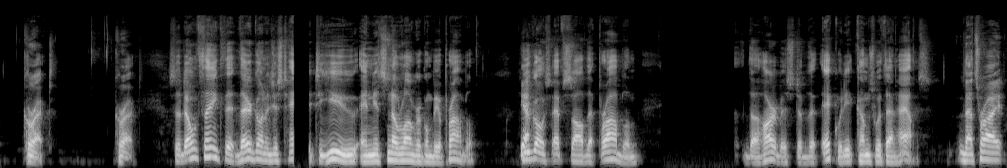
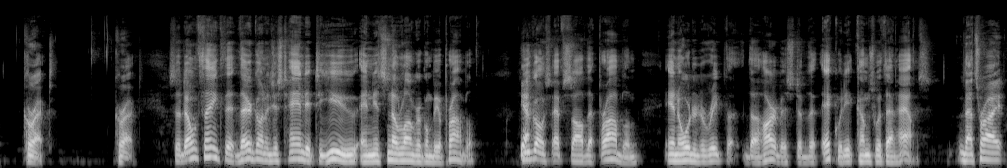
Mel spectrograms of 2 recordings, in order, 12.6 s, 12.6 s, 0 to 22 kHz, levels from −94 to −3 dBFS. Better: second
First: audio cutting out; at 3.5 s and at 8.5 s for 1 s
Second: none

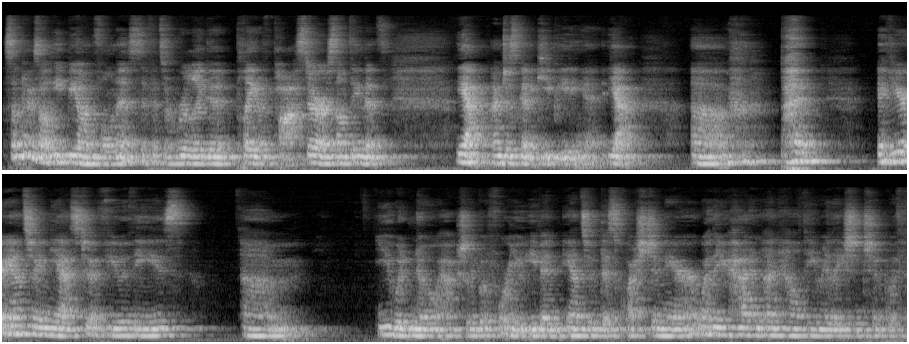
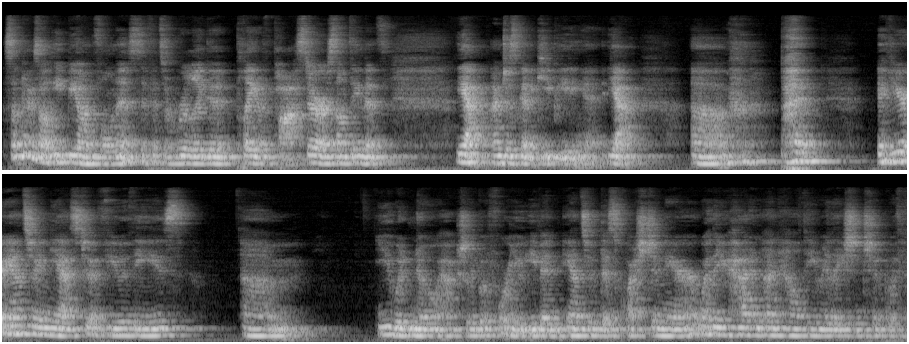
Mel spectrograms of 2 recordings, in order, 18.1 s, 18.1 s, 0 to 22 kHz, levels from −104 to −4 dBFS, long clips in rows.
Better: neither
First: room echo; noticeable; dies away in 0.5 s // off-mic speech; far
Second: room echo; noticeable; dies away in 0.5 s // off-mic speech; far

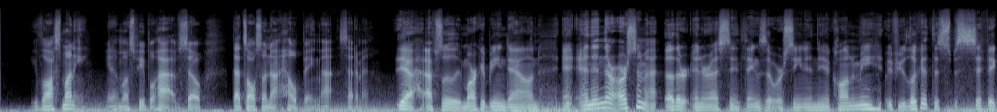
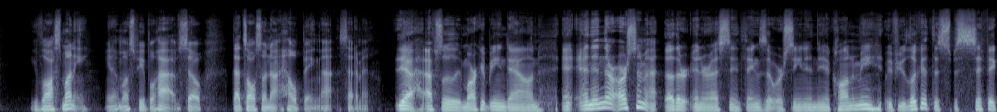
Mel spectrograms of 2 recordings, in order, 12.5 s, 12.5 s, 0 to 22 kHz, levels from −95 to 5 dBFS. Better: second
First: low rumble; faint; throughout; 25 dB below the speech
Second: none

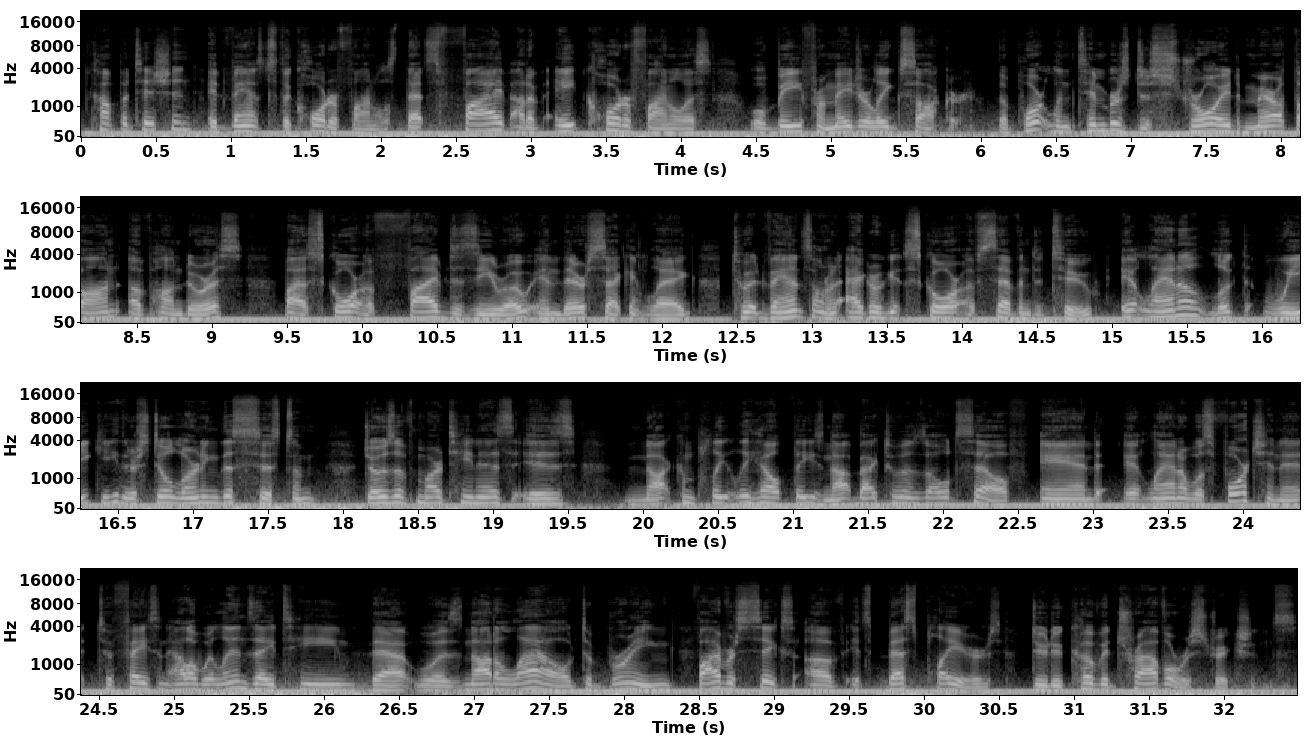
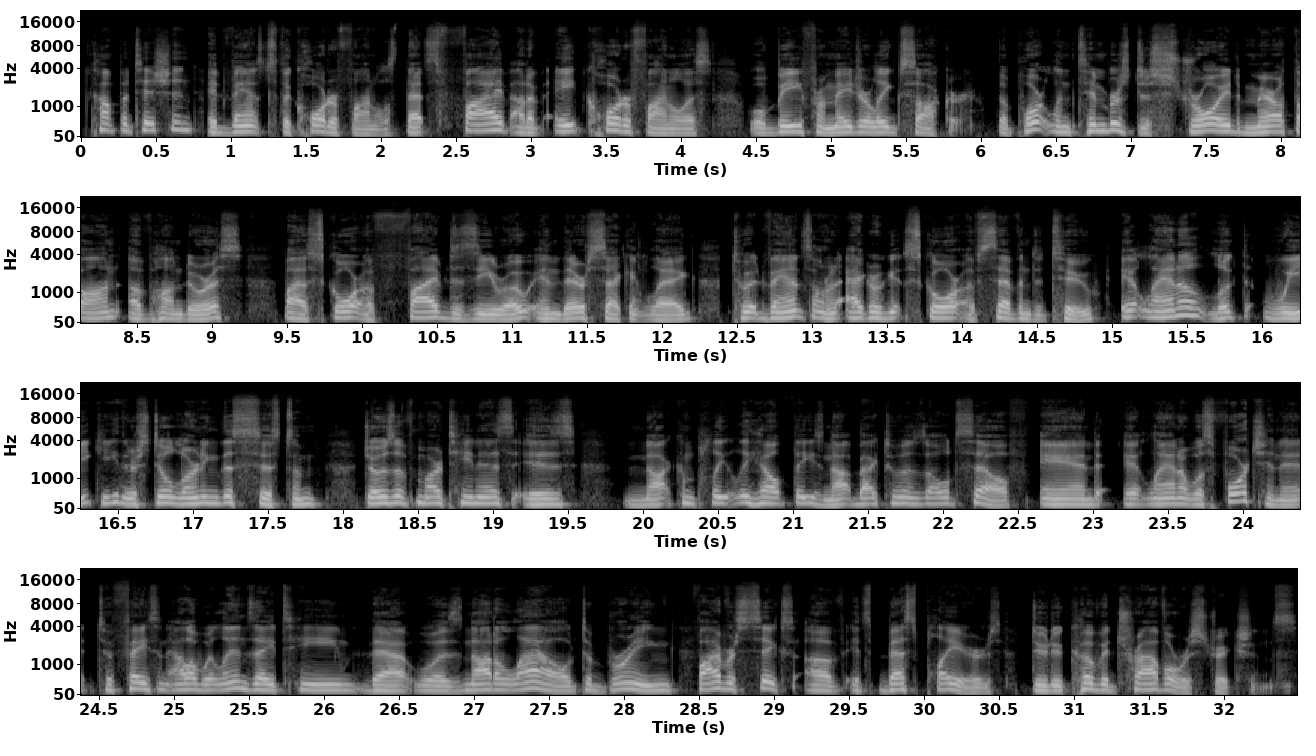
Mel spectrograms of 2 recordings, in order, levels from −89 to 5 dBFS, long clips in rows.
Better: second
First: low rumble; noticeable; throughout; 20 dB below the speech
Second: none

